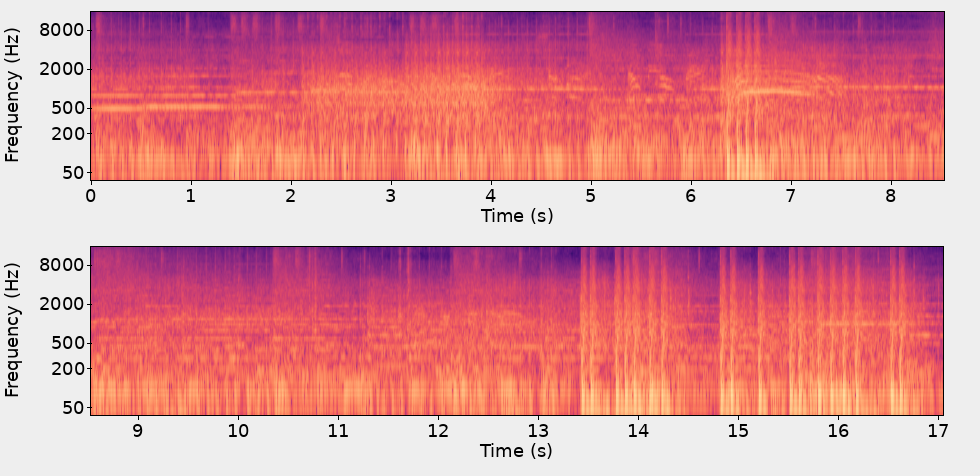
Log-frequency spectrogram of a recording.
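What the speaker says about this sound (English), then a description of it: "Last mag and the Thompson are gonna make it count" A Thompson submachine gun fires in the Vietnam War shooter Men of Valor. Bursts of rapid gunfire crackle over a dense battle din, with a loud volley near the middle and heavier bursts toward the end.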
